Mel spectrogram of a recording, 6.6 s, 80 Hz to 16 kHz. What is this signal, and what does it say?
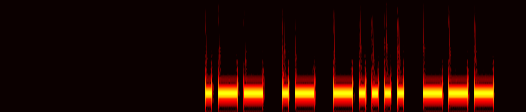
Morse code, heard as a keyed tone, about 16 wpm, 700 Hz. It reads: WA6O
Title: USA Call Signs - 4 Characters - Repeated 2x - 15wpm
